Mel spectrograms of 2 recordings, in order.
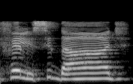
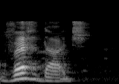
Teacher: penúltima sílaba é a tônica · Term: paroxítona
